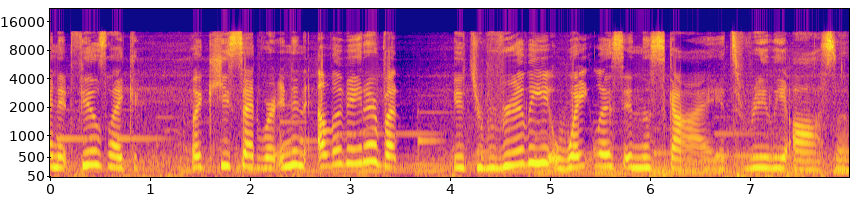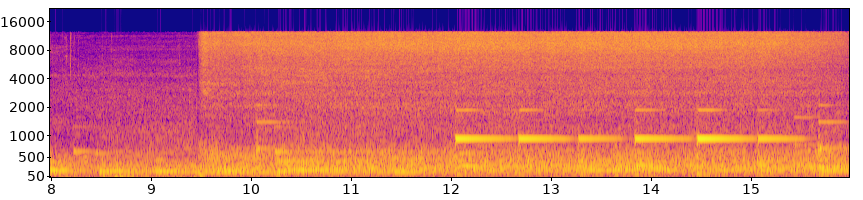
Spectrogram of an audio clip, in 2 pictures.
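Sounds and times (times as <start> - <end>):
speech: 0.0 - 8.3
hot air balloon burner firing above a city: 8.8 - 15.9.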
